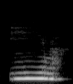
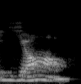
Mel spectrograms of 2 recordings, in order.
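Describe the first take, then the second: First: The word starts directly with a vowel. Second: The word starts with a Y sound. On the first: The speaker calls it wrong. "Is it eam? No" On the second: The speaker calls it right. "So it's this y sound"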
